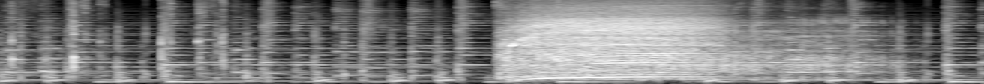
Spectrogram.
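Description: A blender grinding bhajiya batter whirs loudly for about a second and a half, its motor rising in pitch, between stretches of clattering kitchen noise.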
